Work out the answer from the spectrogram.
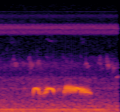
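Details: One short phrase from a young spotted dove learning to sing: two brief mellow coos run together, then a longer, slightly wavering purr, with faint bird chirps behind.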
